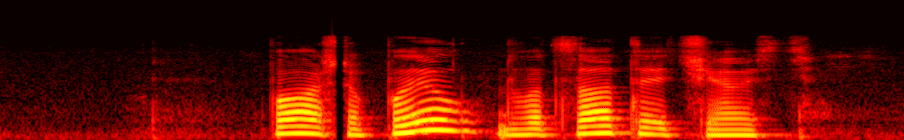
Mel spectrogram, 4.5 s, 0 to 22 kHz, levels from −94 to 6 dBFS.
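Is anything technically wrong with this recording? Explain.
Yes. From 1.63 to 1.73 s the speech has damaged data in a compressed stream. Corrupted bytes make the decoder misread the affected frames and lose sync until it finds a valid frame header, which produces a brief chirp, click or short hole lasting about a tenth of a second.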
